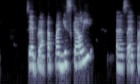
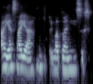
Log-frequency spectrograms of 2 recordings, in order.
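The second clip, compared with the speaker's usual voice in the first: ordinary delivery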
